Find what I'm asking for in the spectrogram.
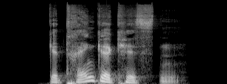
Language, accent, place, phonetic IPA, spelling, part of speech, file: German, Germany, Berlin, [ɡəˈtʁɛŋkəˌkɪstn̩], Getränkekisten, noun, De-Getränkekisten.ogg
- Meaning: plural of Getränkekiste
